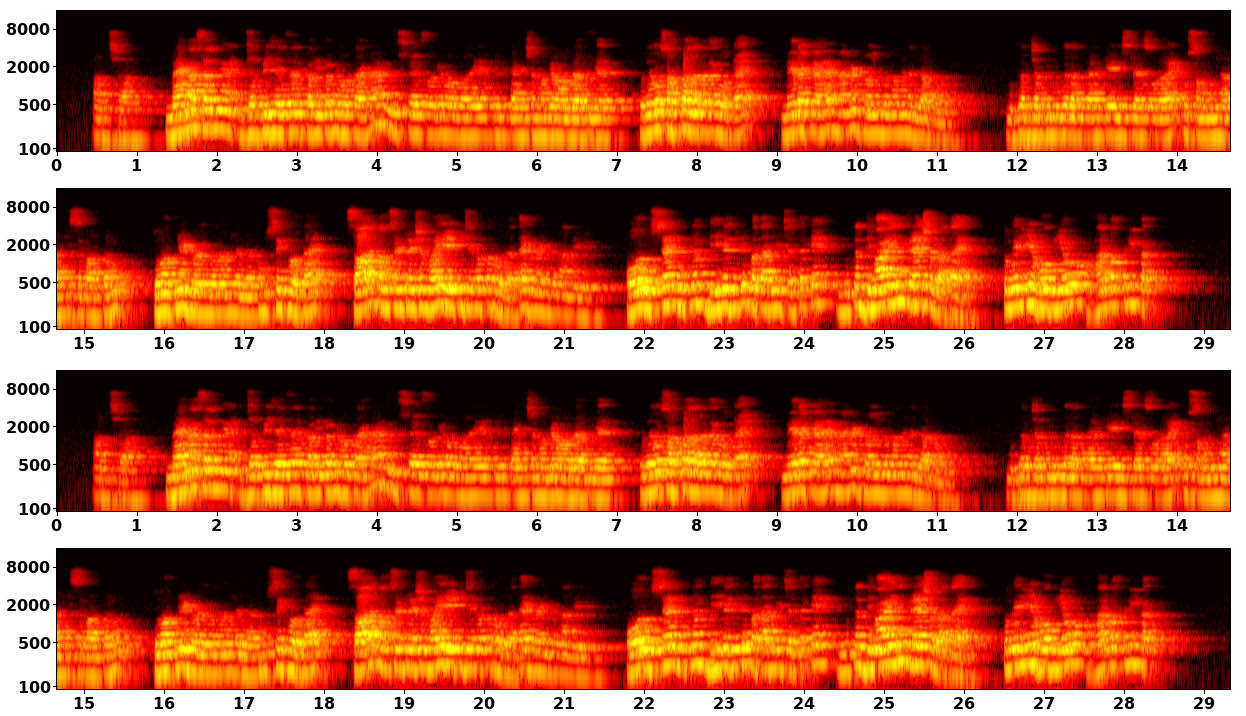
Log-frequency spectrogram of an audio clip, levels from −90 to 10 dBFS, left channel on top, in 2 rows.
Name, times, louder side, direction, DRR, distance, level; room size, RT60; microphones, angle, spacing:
voice 1, 0.4-0.9 1.3-6.9 7.3-8.6 9.0-11.1 11.9-15.4 15.9-17.9 18.3-21.3 21.8-26.0 26.5-28.3, left 1 dB, 65° left, -5 dB, 1.1 m, -23 dB
9.6 x 4.1 x 2.7 m, 0.96 s
head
